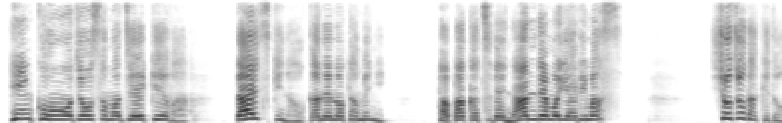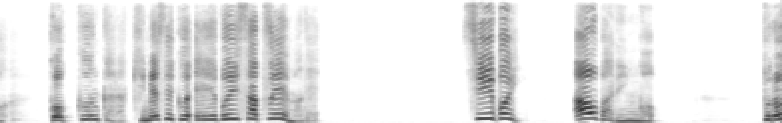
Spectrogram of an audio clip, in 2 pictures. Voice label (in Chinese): 报幕; KU100; 贫困大小姐JK为了最喜欢的钱在爸爸活什么都愿意做！～从处女到吞精到嗑药做爱AV摄影～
